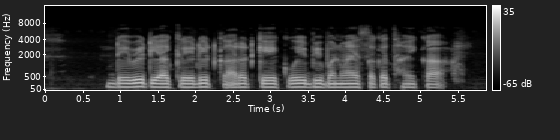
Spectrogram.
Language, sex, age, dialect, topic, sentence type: Chhattisgarhi, male, 60-100, Northern/Bhandar, banking, question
